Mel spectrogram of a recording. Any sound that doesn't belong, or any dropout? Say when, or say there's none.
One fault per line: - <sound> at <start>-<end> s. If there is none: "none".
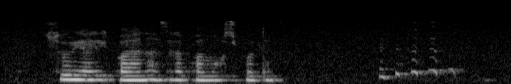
- laugh at 3.8-4.7 s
